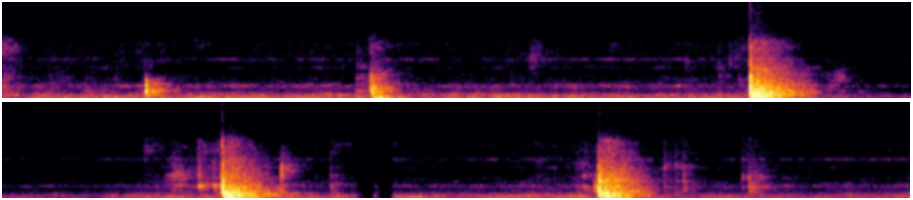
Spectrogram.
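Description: Silicone spatula stirring sticky yeast dough in a glass mixing bowl while melted butter is worked in, with five sharp knocks about every two seconds as the spatula and bowl strike, the loudest near the middle.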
